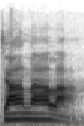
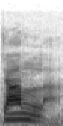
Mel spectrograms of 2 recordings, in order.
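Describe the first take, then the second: First: The word is said with three syllables. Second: The word is said with two syllables. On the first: "জানালা, না বলে" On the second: "এই আটাকে skip করে আমি বলে দিলাম জানলা"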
